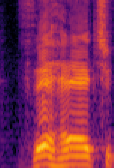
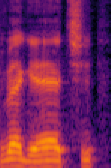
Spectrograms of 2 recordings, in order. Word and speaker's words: Vegetti: do centroavante Pablo ferretti Ferreti como ele mesmo disse que é a pronúncia do seu nome né algumas pessoas como eu chamava de veguete veget e é Ferreti segundo ele é uma origem italiana o seu sobrenome e se pronuncia como ferrete foi apresentado pelo Paulo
